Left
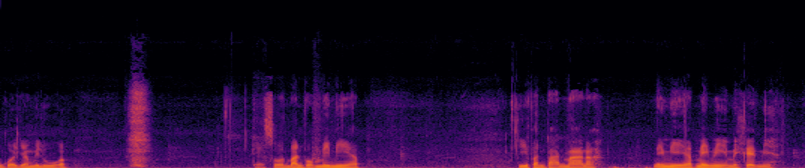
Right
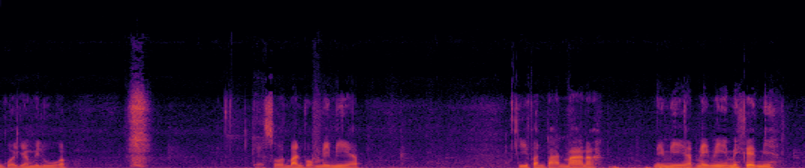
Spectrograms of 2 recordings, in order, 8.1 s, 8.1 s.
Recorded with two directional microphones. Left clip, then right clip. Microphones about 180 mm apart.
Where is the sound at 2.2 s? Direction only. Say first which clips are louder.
Left 2 dB; 10° right (ahead or behind).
